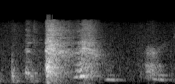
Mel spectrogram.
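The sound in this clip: A single loud, sharp sneeze bursting out between stretches of conversation, with voices speaking just before and after it.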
